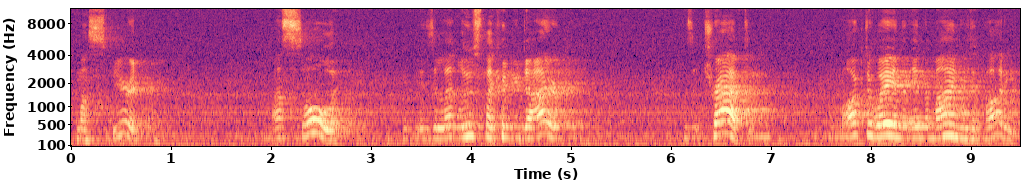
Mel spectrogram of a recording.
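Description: A young man acting in a stage play as a dying, confused patient, tender and frightened, speaking haltingly. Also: very high-pitched. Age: young adult. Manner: halting, repeats words. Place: on a theater stage, distant camera. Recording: echoey theater hall from far off, noisy.

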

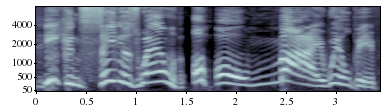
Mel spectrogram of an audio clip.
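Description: A man's voice: very high voice, big pitch swings, takes it slowly, noisy background, heavily acted. A man voicing a jolly, absent-minded older handyman in a children's cartoon, bumbling along with chuckles and hums. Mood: excited wonder.

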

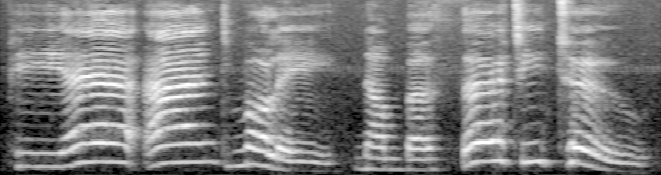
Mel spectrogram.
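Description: A woman voicing a formal male rabbit chairman in a storybook, announcing in a drawn-out, ceremonious way. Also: fairly high pitch, big pitch swings, voice pushed up, full character voice. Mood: ceremonious, proud. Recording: distant camera mic, faint noise.

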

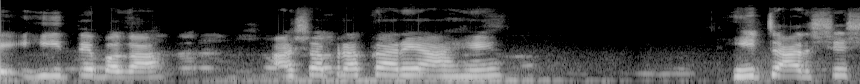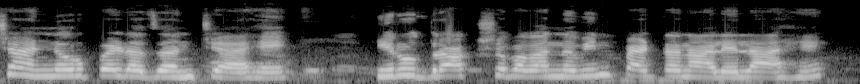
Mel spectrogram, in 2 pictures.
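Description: उंच आवाजाची मराठी महिला व्लॉगर. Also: female voice, high-pitched, fairly bright tone, poor audio. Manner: chatty, explanatory, addressing viewers. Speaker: shopping vlog host. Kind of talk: casual shop tour presentation. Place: inside a shop.

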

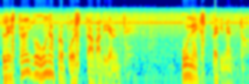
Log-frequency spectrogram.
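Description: Solemn male horror-show host, deliberate and theatrical, on a muffled, noisy radio recording. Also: low-pitched, sing-song, full character voice. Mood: solemn, ominous. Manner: deliberate, dramatic pauses and repetitions. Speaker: radio actor. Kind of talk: radio horror drama acting.

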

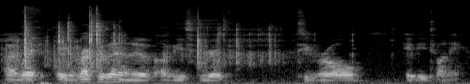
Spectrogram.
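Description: Low-voiced male game master, off mic. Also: fairly even intonation, normal speed. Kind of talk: narrating a tabletop role-playing game. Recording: distant mic with faint noise.

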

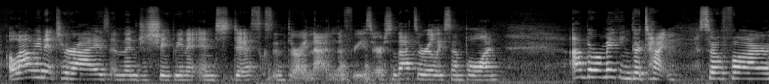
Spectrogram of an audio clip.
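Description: A woman's voice: a little high, a bit bright. A woman in her thirties who runs a homesteading channel, talking viewers through her bread recipes step by step in a friendly, instructional way. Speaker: homesteading vlogger. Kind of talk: cooking tutorial narration. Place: home kitchen, indoors.

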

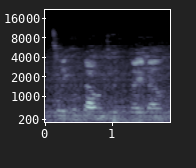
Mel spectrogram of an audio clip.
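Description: A man's voice: a little high, little pitch movement, quick pace. A man in his thirties explaining a process as a guide inside a large working factory. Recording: music behind, factory hum.

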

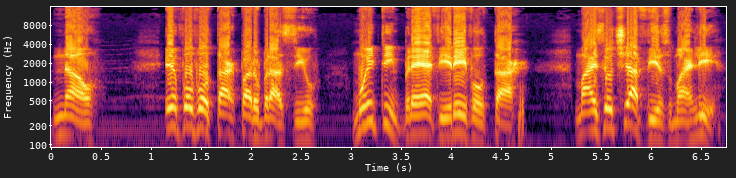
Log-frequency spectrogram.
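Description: A man's voice: medium pitch, lively intonation, measured pace, no room sound, soft background music, voice pushed down, natural voice. Man acting a plaintive, confiding young man. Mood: resigned. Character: young male actor, plaintive hospital patient on the phone.

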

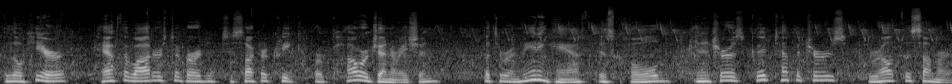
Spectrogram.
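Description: A man giving calm, scripted narration about a river and its fishing access. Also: on the high side, moderate pace, background noise.

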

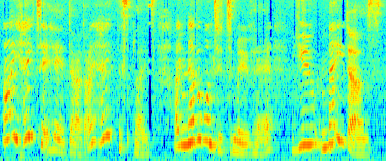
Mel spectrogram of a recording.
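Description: A woman voicing an upset young girl who pleads and shouts at her father in a storybook reading. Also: very high-pitched, huge pitch swings, measured pace, slight background noise, pitched above the performer's own voice, exaggerated voice. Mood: angry.

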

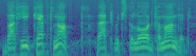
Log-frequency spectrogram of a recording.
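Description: A man narrating scripture as a scripted dramatized reading, measured and solemn, with careful phrasing. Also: lowish voice, a little hiss or hum.

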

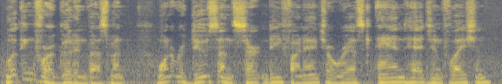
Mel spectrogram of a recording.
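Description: A man's voice: mid-range voice, fairly quick. Male radio ad announcer, noisy recording. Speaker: commercial announcer. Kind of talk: scripted radio ad narration. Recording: noisy car radio pickup.

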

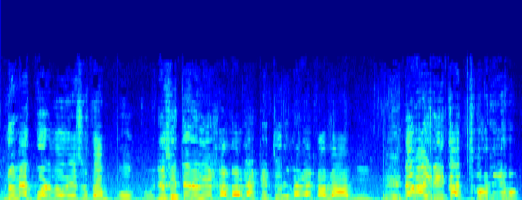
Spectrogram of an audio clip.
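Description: A woman's voice: medium pitch, fairly even intonation, fast talker, bright, forceful tone, some chatter behind, a little hiss or hum, lightly acted. A woman playing a frightened young girlfriend in a dramatic monologue, pleading and protesting in a Spain accent. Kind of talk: theatrical monologue role-play.

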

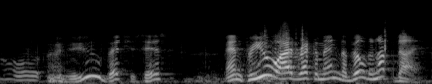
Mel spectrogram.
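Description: An actor playing a blustery, bumbling know-it-all shopkeeper in folksy 1930s radio comedy style, mangling big words. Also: male voice, very high voice, huge pitch swings, moderate pace, background noise, exaggerated voice. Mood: pompous salesman. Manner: folksy slang, malapropisms, exasperated bluster. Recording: muffled 1930s radio recording.

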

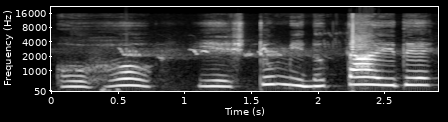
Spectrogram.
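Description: A woman voicing a vain, excitable young female myna bird in a children's cartoon, exclaiming and boastful. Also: sits high, slow pace, slight background noise, pitched above the performer's own voice. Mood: amazed delight. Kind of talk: children's cartoon story acting.

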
